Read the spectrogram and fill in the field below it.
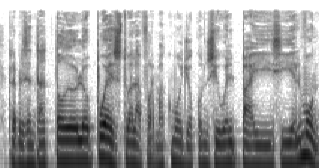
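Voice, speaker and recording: In a very clean recording with a silent background, a man speaks at a medium pitch in a dark, mellow tone with fairly even intonation. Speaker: politician and podcast host. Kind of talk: personal monologue.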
